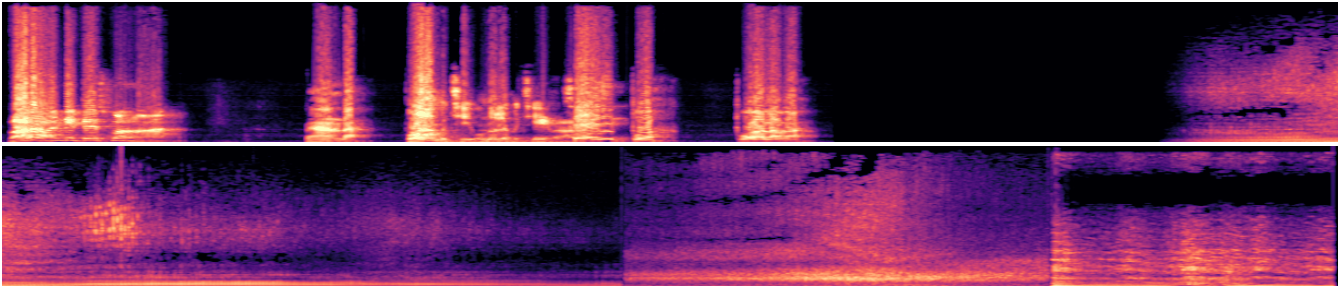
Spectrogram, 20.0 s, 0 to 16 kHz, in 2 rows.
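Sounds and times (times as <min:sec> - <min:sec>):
motorcycles riding past: 0:08.8 - 0:18.0.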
